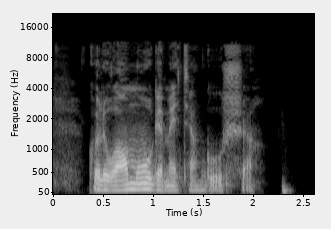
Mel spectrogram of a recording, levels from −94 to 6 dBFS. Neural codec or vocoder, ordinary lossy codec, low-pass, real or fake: none; Opus, 24 kbps; 10.8 kHz; real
